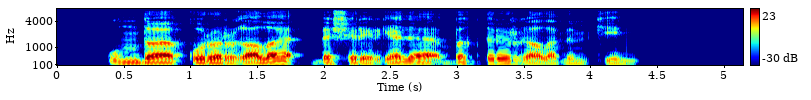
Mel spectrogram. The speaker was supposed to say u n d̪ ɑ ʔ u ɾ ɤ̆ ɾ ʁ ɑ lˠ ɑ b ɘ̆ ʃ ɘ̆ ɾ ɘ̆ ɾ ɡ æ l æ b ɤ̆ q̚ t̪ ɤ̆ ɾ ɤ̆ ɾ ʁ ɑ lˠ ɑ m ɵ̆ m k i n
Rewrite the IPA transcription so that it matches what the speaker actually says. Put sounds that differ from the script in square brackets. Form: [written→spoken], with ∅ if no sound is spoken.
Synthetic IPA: u n d̪ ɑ [ʔ→q] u ɾ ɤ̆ ɾ ʁ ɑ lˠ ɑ b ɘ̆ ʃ ɘ̆ ɾ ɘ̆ ɾ ɡ æ l æ b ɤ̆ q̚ t̪ ɤ̆ ɾ ɤ̆ ɾ ʁ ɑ lˠ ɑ m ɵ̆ m k i n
